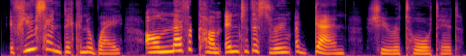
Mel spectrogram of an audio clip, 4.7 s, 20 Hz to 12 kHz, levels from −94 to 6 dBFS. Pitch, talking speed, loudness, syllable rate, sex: 265 Hz, 180 wpm, -17 LUFS, 5.5 syllables/s, female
